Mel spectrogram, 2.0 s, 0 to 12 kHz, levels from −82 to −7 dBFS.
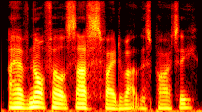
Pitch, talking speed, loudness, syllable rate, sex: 125 Hz, 235 wpm, -18 LUFS, 6.6 syllables/s, male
